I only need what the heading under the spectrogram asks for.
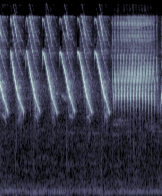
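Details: Canary singing to trigger silent canaries: six loud, slow, falling whistles spaced evenly, followed by a rapid, rattling buzzy trill of tight repeated notes.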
